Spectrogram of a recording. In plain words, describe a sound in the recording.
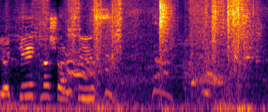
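A sword strikes with clashing blows.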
